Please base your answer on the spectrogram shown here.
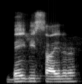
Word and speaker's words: babysitter: Solo acuérdense, baby sitter. Entonces tiene dos T's enfrente de la I. Entonces va a ser sitter, baby sitter, ¿verdad? Ese sitter es como sit, ¿verdad?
